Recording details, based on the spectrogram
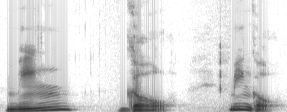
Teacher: using the nasal sound and the hard G together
